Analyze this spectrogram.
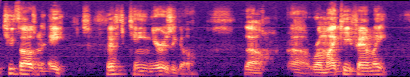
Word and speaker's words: Romeike: 15 years ago the rike family it's spelled like the city of Rome then Ike like a Ike Eisenhower put that together it's R ik ke the Riki family from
